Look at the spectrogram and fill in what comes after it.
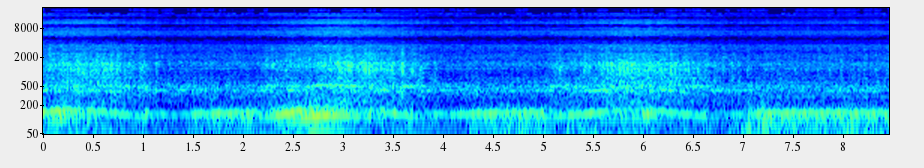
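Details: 2011 Infiniti G37x petrol engine in park: a loose, uneven rattle at idle that grows louder when briefly revved.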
